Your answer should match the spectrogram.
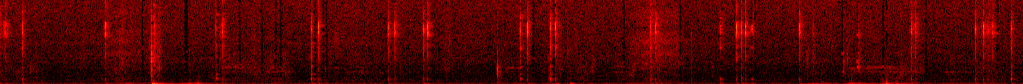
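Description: Faint computer mouse and keyboard clicks, scattered and irregular, with a few soft low thumps about two seconds in and again near the end.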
